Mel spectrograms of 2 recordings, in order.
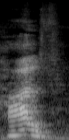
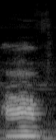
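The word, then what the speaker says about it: half: रहा है वैसे अगर एल का उच्चारण करें तो क्या होगा हल्फ लेकिन ये अशुद्ध है अंग्रेजी में ऐसे नहीं पढ़ेंगे इसको कैसे पढ़ेंगे हाफ क्या पढ़ेंगे इसको हाफ हाफ माने क्या होता है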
